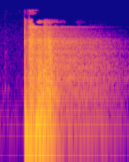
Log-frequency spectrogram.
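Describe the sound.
A single rifle gunshot: one sharp, loud crack that breaks the silence and then fades in a long, smooth decaying tail, heard alone.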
